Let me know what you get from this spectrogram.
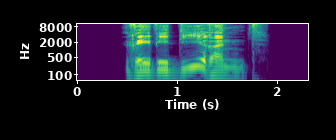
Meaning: present participle of revidieren
- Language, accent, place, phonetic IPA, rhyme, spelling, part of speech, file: German, Germany, Berlin, [ʁeviˈdiːʁənt], -iːʁənt, revidierend, verb, De-revidierend.ogg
